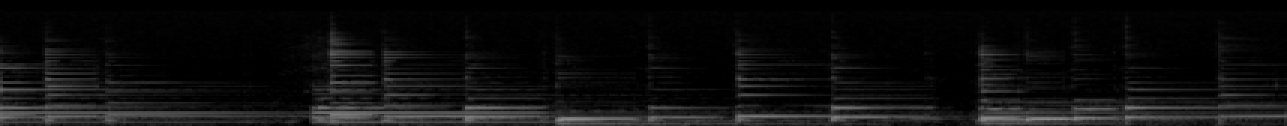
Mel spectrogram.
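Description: Acoustic guitar playing a chord riff in D, moving to G and then A: chords struck about every second and a half and left to ring, with single notes hammered on and picked on the high strings between them.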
